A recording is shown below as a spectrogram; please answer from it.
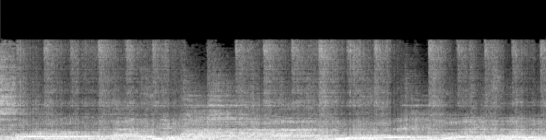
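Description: Live Christian worship band playing a praise song: several voices singing together over electric guitars, keyboard and drums, with a steady drumbeat.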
